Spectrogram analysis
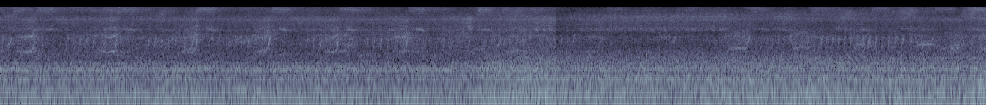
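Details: Cicadas singing in a late-summer chorus in the woods of Changgyeonggung Palace, Seoul, South Korea: a dense, high buzzing wall of sound with repeated pulsing surges every second or so, over a steady low hum of distant city noise.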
